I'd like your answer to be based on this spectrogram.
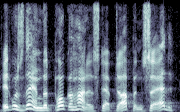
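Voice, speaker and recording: A male announcer from 1940s commercial radio. His highish voice is very animated, delivering folksy jokes and sales copy like a friendly pitchman. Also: moderate pace, slightly rough. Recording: vintage 1940s radio broadcast.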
